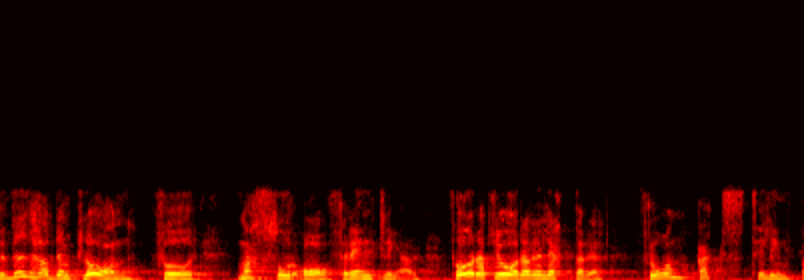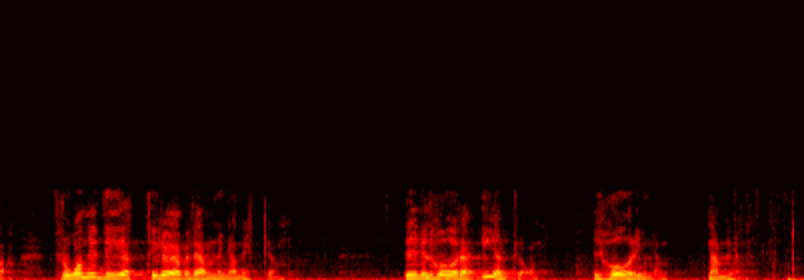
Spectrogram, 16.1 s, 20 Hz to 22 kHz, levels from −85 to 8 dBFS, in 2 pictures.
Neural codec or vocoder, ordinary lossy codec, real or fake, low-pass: codec, 16 kHz, 8 kbps, FreqCodec, smaller model; Opus, 24 kbps; fake; 7.2 kHz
